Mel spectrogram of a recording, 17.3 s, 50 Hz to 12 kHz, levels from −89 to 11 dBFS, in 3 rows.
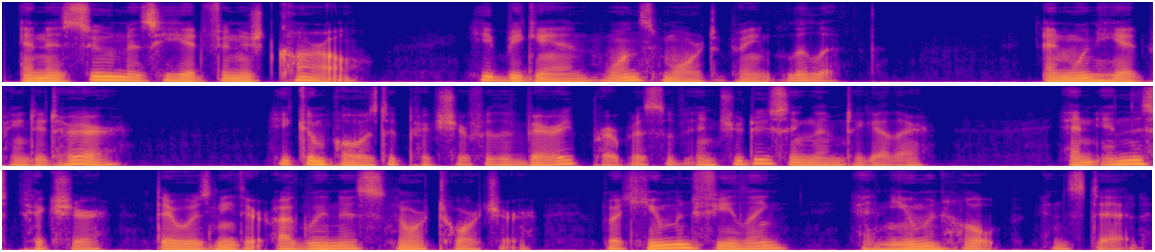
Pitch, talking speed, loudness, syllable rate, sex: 115 Hz, 175 wpm, -19 LUFS, 5.8 syllables/s, male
